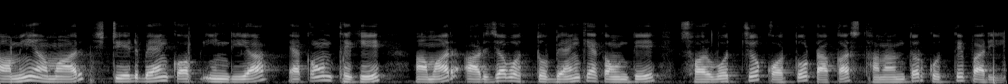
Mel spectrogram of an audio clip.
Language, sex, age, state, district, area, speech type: Bengali, male, 45-60, West Bengal, Jhargram, rural, read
